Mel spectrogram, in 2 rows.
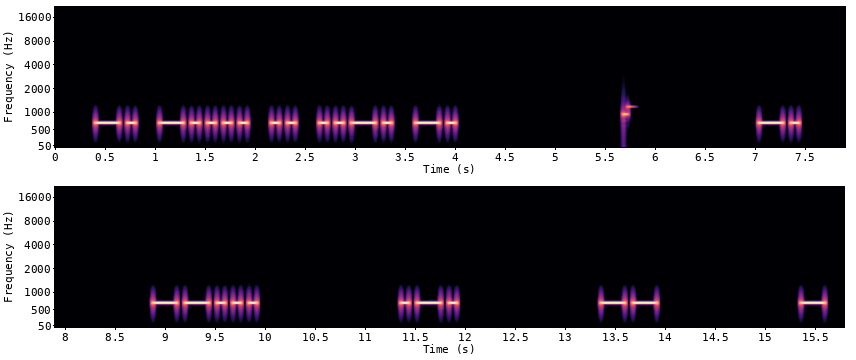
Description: Morse code, heard as a keyed tone, about 15 wpm, spaced as for 8 wpm, 700 Hz. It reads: N6IFN N7RMT
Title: USA Call Signs - 5 Characters - 6x Character Spacing - 15wpm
